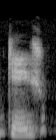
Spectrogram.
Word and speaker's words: queijo: O QU, pessoal, tem um queijo, né? Queijo. Também a mesma coisa, não pronuncio o U.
